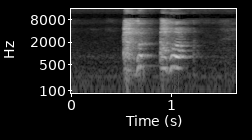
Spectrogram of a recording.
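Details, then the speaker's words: Child (school class B1) demonstrating how to cough properly for COVID-19 prevention: two short, acted coughs. "Saya ingin menjelaskan saya pengen menjelaskan cara batuk yang benar sama bersin yang benar."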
